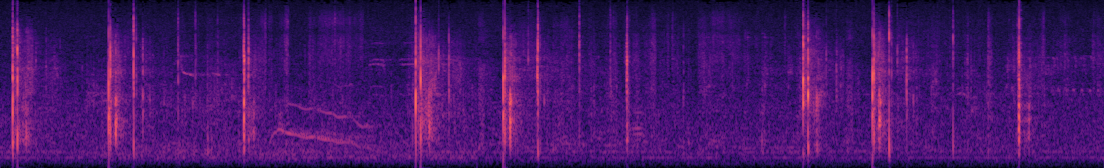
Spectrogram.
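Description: A softball smacks into a leather glove with sharp pops.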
